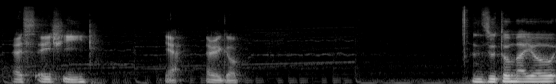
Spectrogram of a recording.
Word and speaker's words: ZUTOMAYO: yeah there you go zootomayo is uh like how it's pronounced z-u-t-o-m-a-y-o ah there you go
